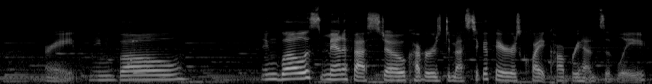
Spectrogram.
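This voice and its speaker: A woman's voice: mid-range voice, unhurried. A woman streaming a video game with casual, playful, wry commentary. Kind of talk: casual livestream gameplay commentary. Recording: faint game music behind the voice.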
